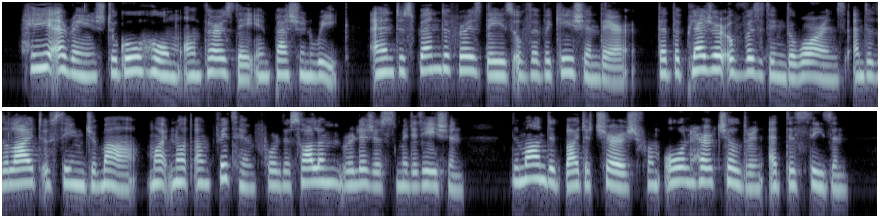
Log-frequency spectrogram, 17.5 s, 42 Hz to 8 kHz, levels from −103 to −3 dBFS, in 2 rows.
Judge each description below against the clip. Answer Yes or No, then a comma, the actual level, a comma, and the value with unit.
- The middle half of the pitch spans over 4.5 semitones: No, average, 3.2 semitones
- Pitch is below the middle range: No, high, 210 Hz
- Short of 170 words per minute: No, average, 180 wpm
